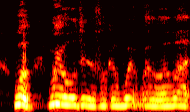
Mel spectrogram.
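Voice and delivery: high, loud, mocking imitation.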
